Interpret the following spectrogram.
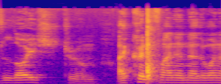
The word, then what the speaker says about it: Leuchtturm: I have one that is a mini Luchterm. Proper pronunciation is Leuchtturm.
